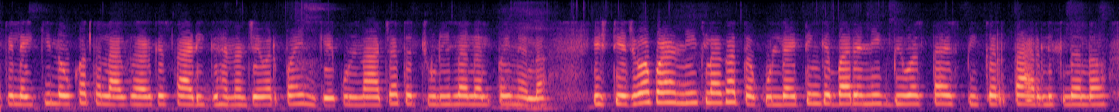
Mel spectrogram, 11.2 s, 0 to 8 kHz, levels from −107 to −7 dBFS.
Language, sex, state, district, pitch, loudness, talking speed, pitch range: Bhojpuri, female, Uttar Pradesh, Varanasi, 225 Hz, -31 LUFS, 160 wpm, 215-235 Hz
